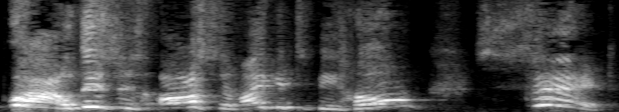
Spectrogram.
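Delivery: playing the giddy early-quarantine mood; mock excitement. Early in quarantine, a couple gushing about staying home, mock excited.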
